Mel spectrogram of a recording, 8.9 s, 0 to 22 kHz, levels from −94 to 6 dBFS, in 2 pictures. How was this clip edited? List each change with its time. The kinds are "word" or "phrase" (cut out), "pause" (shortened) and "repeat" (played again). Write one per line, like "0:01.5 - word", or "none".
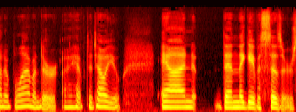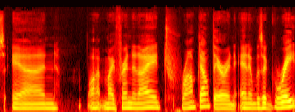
none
